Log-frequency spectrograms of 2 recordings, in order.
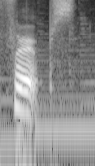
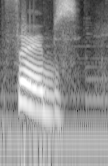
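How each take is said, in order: First: The word ends with a hissing s sound. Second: The word ends with a buzzing z sound. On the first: The speaker calls it wrong. "instead of verbs" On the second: The speaker calls it right. "actually should be verbs"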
